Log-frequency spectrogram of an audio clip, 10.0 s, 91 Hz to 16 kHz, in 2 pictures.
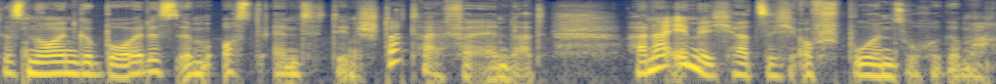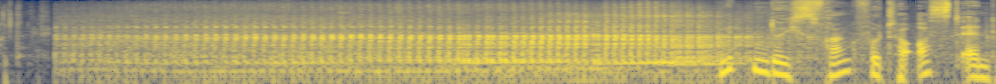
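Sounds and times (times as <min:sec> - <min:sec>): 
speech: 0:00.0 - 0:05.7, 0:08.6 - 0:09.9
busy street traffic: 0:05.2 - 0:09.9
rumbling engine with a fast rhythmic throb: 0:05.3 - 0:09.6
trams passing: 0:05.3 - 0:09.8.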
